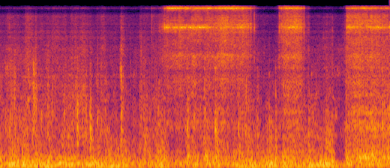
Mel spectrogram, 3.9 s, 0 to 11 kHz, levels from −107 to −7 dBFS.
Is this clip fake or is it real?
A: fake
